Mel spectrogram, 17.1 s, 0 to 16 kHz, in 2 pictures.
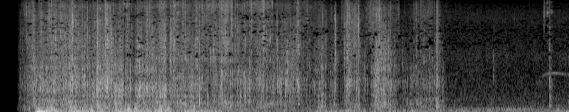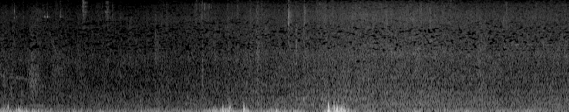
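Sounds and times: plastic sack crinkling: 0.3s - 6.9s.

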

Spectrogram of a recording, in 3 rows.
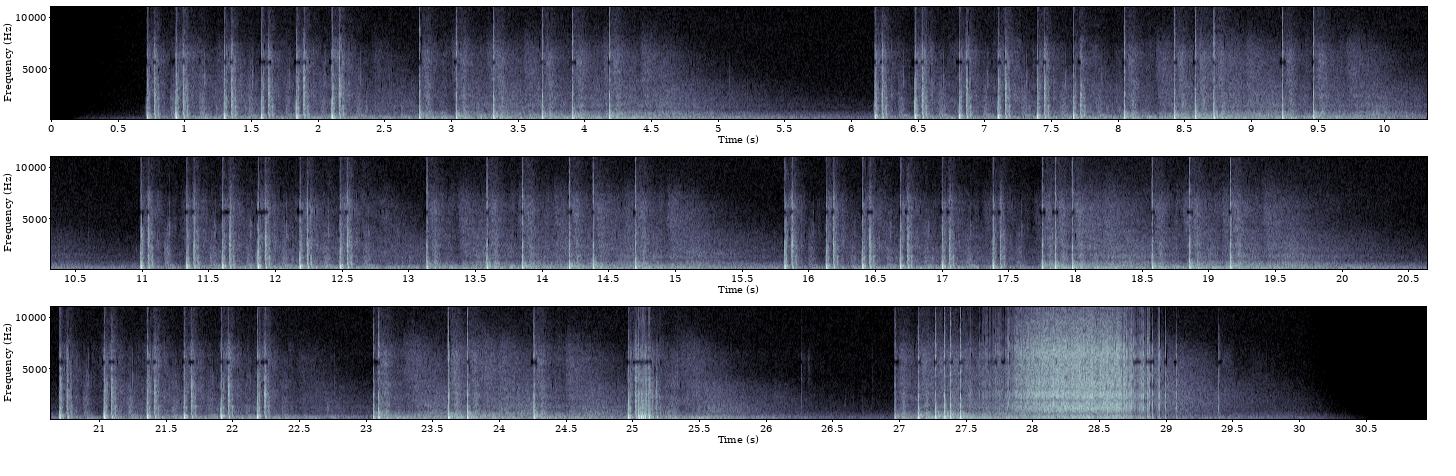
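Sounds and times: continuous rush of fireworks: 0.7s - 5.4s, 6.1s - 29.6s
fireworks bursting reports: 27.0s - 29.5s.

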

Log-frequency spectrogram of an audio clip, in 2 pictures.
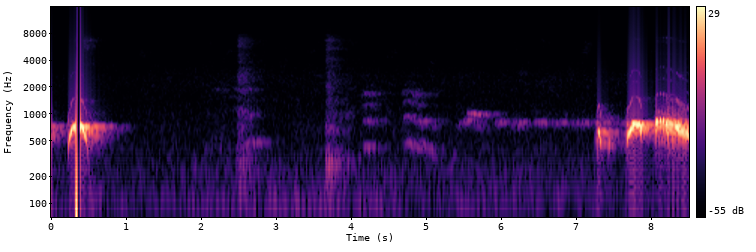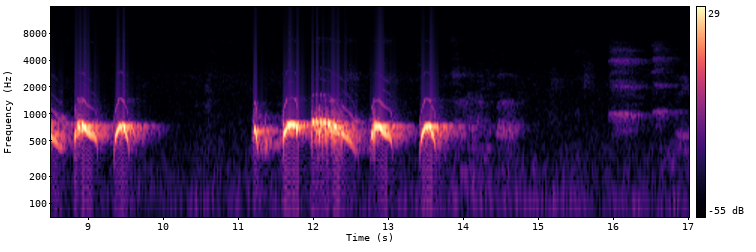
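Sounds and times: dove cooing: 0.0s - 0.9s, 4.2s - 10.0s, 11.2s - 14.2s.

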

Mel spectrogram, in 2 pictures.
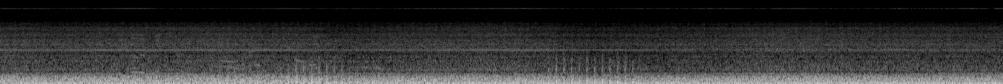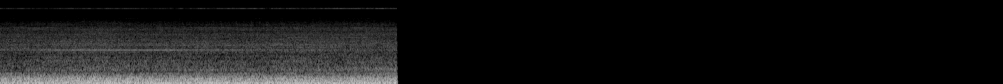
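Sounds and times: helicopter rotor and engine drone: 0.0s - 14.0s
high whine: 0.0s - 14.0s.

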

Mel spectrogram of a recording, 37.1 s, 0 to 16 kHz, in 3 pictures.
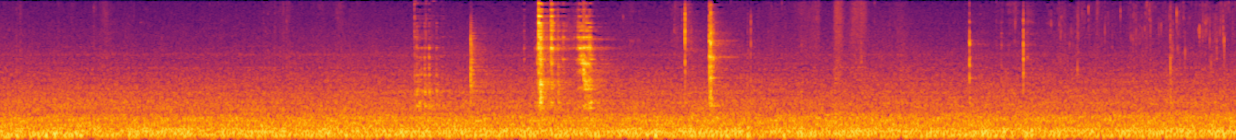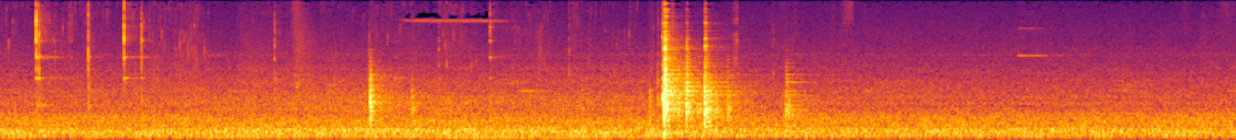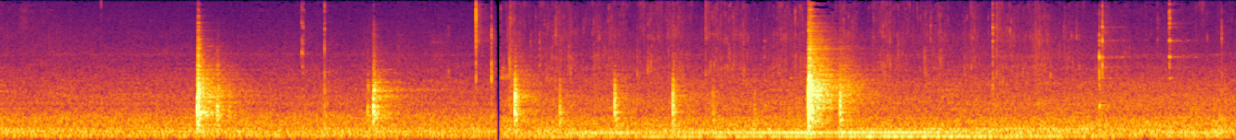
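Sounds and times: chopsticks tapping ceramic bowl: 29.8s - 37.0s.

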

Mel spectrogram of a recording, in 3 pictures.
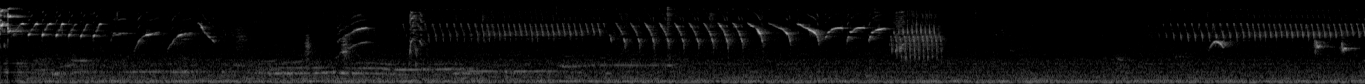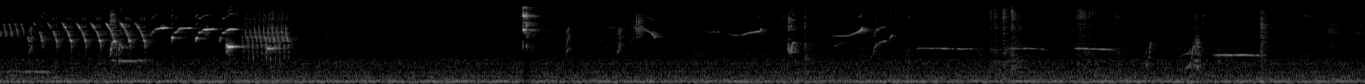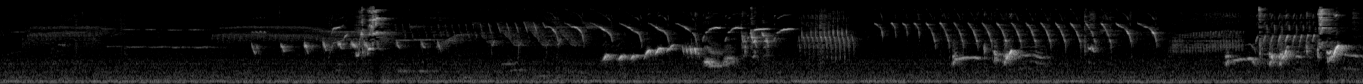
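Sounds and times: faint low hum: 0.0s - 40.9s
canary trilling: 3.0s - 9.5s, 11.8s - 16.6s, 29.2s - 40.9s
bird chirps and whistles: 25.5s - 26.3s, 33.1s - 35.8s, 36.7s - 38.6s, 39.5s - 40.9s.

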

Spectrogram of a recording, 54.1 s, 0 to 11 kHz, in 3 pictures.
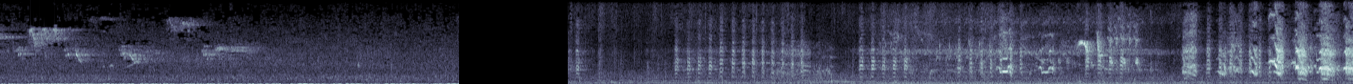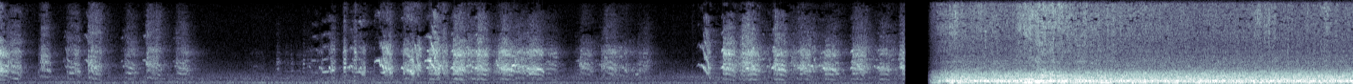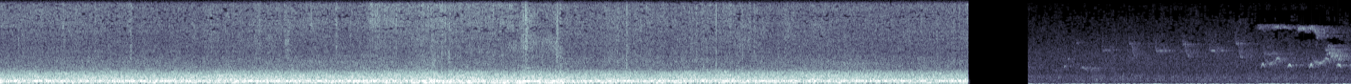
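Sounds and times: honeybee colony buzzing: 11.4s - 15.5s, 30.4s - 49.0s.

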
